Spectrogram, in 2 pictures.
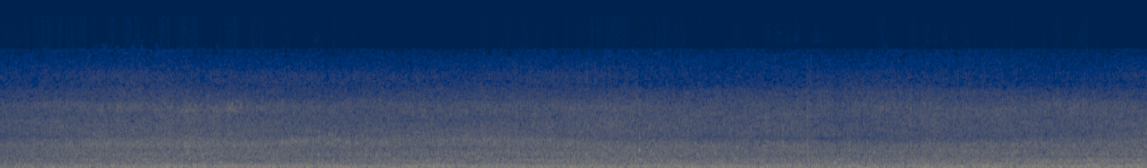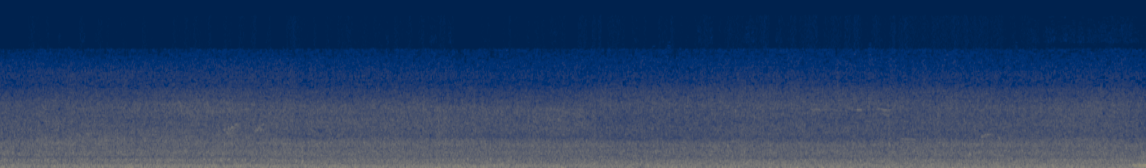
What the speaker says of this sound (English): That's quite a waterfall.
